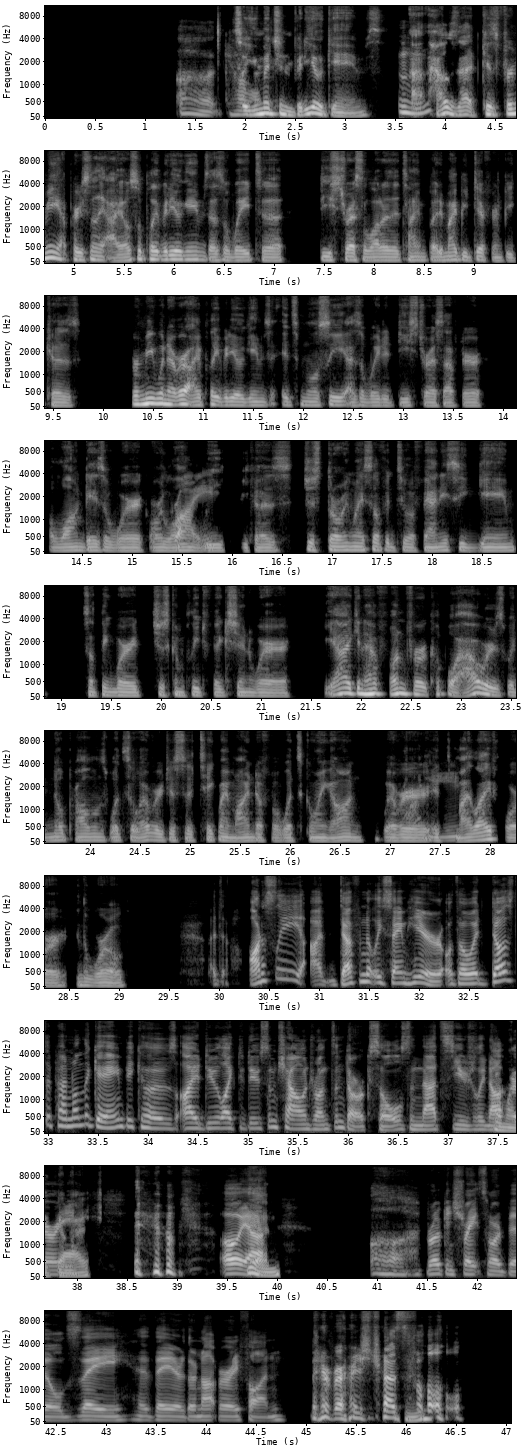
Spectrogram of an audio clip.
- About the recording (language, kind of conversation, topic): English, unstructured, What hobby should I try to de-stress and why?
- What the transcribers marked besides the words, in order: tapping; chuckle; laughing while speaking: "They're very stressful"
